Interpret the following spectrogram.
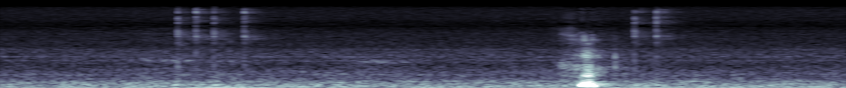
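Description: Faint computer mouse clicks: a quick cluster of three or four about a second in, and a double-click just after a short spoken 'huh' near the end.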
